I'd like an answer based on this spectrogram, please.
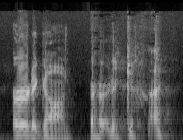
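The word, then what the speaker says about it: Erdoğan: Erdogan.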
